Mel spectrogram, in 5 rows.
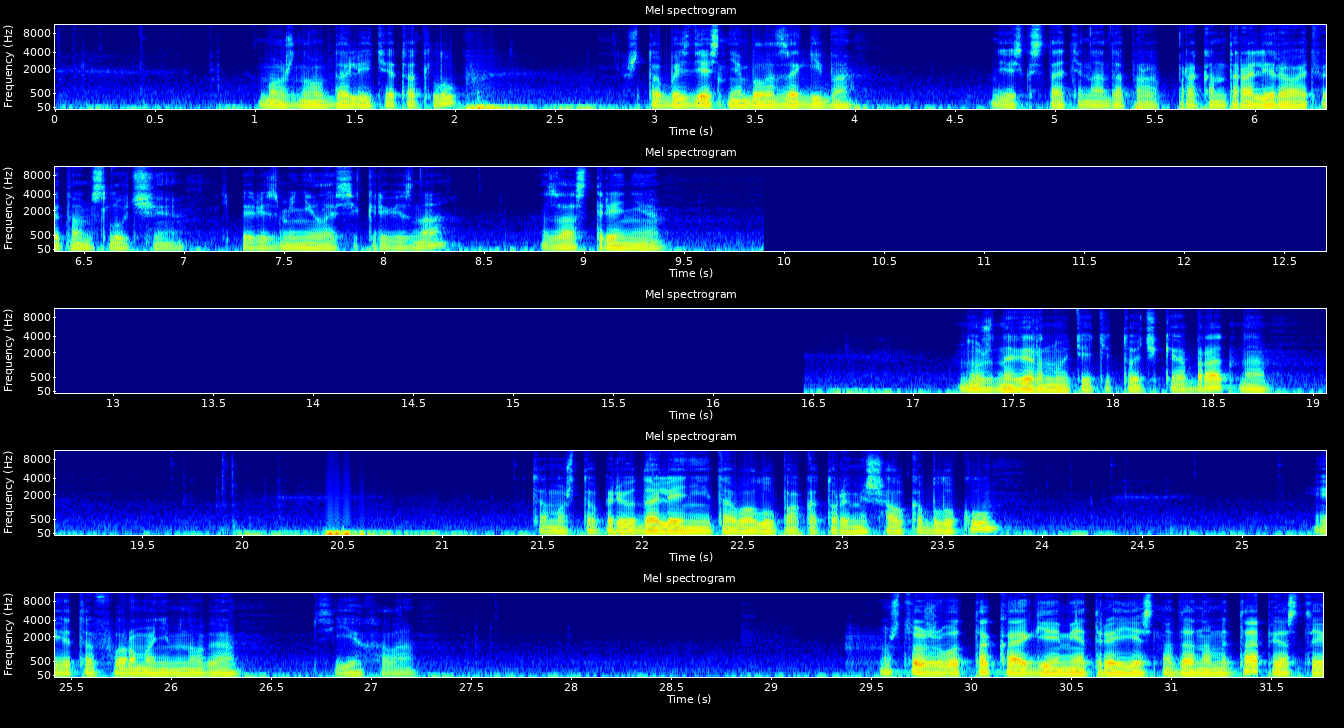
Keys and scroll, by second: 2.1 Delete, 10.0 w, 11.0-13.3 typing, 13.0 ctrl+space, 14.5 space, 15.4 ctrl+space, 16.5 w, 19.9 ctrl+space, 28.8 3.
